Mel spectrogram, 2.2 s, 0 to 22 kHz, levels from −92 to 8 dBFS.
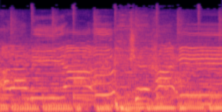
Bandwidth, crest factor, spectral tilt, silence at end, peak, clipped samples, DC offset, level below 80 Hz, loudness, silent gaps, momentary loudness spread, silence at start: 19.5 kHz; 10 dB; -3.5 dB/octave; 0 s; 0 dBFS; under 0.1%; 0.2%; -24 dBFS; -11 LUFS; none; 1 LU; 0 s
